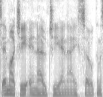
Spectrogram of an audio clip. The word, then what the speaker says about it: Mignogna: And Vic, I'm not quite sure how to pronounce this. It's Mignogna, so we're going to say Vic Mignogna.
